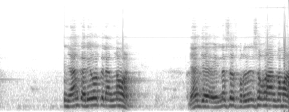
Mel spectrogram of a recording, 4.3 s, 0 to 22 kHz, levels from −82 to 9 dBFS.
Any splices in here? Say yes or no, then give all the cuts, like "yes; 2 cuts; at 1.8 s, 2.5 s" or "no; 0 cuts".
yes; 1 cut; at 1.0 s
